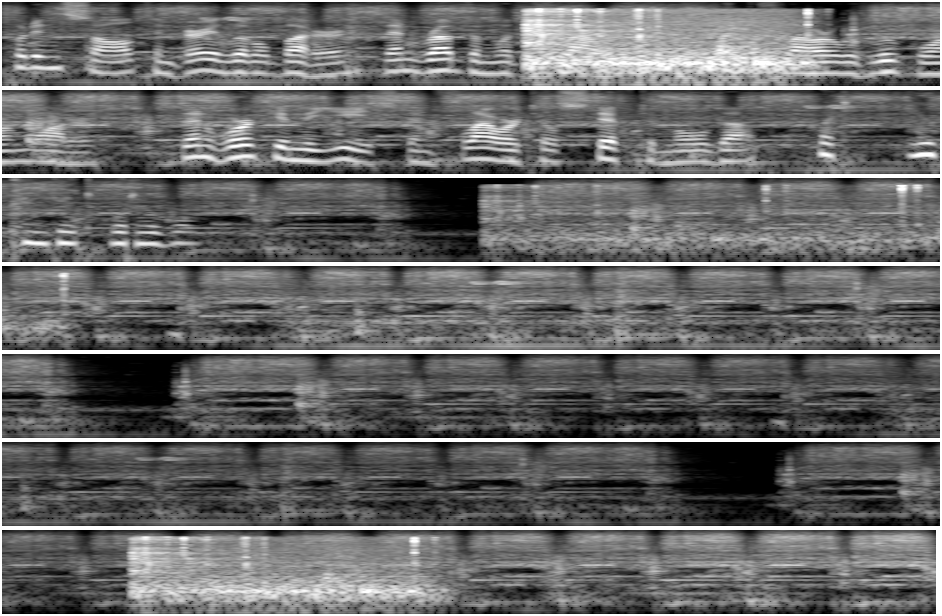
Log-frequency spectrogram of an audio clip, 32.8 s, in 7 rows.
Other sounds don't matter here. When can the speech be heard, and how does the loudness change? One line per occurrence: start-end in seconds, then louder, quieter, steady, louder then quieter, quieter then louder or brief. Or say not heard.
0.0-10.4 steady.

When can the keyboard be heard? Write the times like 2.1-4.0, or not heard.
2.6-4.2, 11.8-14.4, 28.8-30.4.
